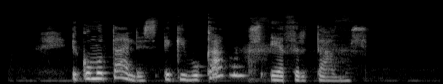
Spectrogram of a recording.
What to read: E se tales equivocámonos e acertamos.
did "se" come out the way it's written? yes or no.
no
